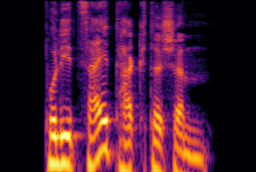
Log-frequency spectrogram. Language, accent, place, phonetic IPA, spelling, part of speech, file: German, Germany, Berlin, [poliˈt͡saɪ̯takˌtɪʃm̩], polizeitaktischem, adjective, De-polizeitaktischem.ogg
- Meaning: strong dative masculine/neuter singular of polizeitaktisch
